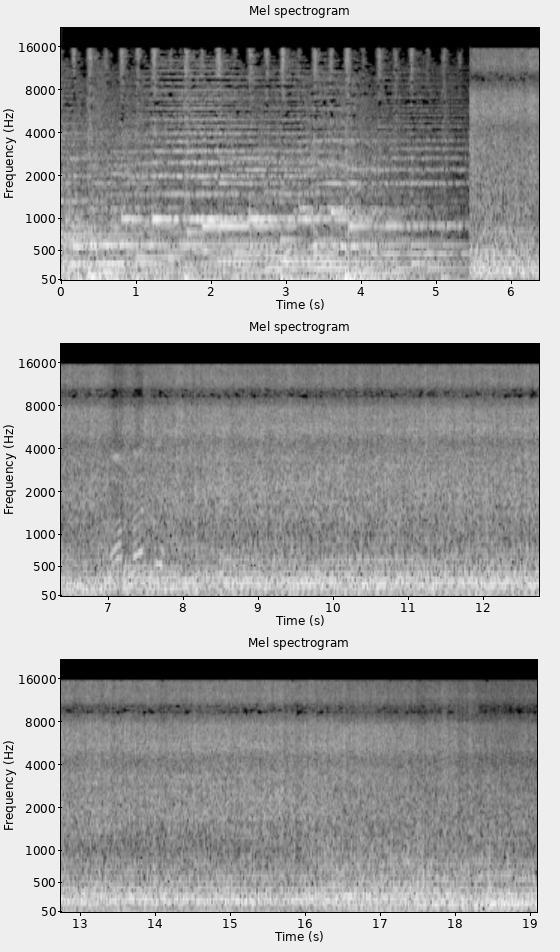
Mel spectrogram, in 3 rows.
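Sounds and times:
threshing machine droning: 5.4 - 19.0.

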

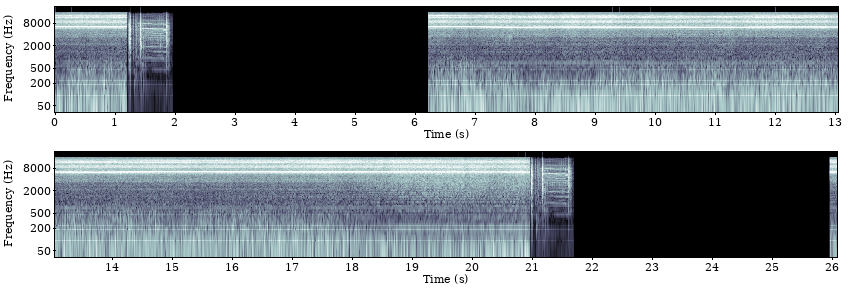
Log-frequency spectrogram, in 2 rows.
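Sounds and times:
helicopter motor high whine: 0.0 - 1.2, 6.2 - 21.6
rotor wash rumble: 0.0 - 1.2, 6.2 - 21.0.

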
